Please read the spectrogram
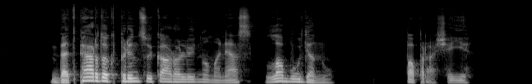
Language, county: Lithuanian, Vilnius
